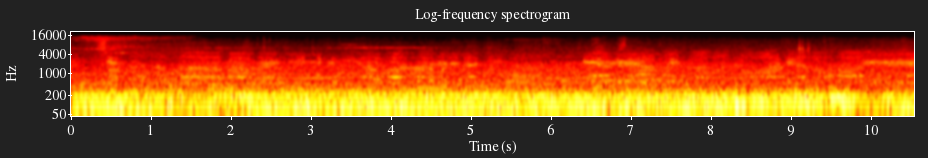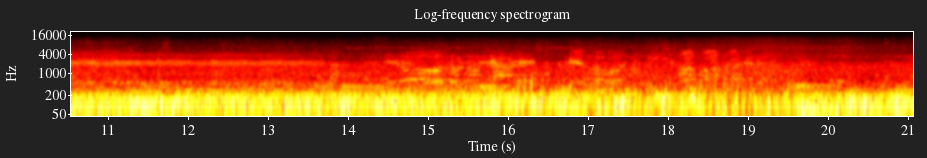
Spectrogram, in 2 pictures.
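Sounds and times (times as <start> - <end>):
group of voices singing: 0.0 - 20.8
steady low rumble: 0.0 - 21.0.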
